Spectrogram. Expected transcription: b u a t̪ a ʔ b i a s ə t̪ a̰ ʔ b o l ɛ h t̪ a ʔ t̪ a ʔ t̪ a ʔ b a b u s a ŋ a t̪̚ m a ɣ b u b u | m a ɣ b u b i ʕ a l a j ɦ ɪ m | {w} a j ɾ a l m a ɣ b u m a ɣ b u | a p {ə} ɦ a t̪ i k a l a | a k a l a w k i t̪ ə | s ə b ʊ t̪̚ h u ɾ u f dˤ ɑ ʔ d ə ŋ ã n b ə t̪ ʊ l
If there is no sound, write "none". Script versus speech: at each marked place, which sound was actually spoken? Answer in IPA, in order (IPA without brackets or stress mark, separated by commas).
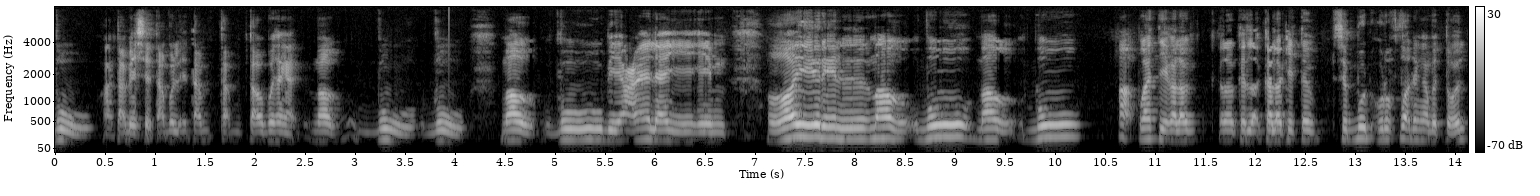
ɣ, ə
